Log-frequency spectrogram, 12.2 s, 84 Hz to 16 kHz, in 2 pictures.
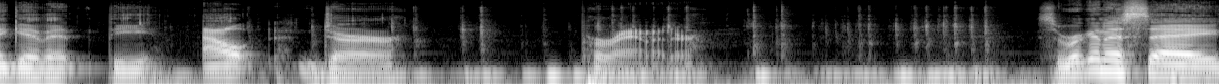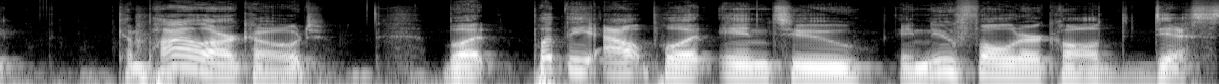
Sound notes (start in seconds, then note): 3.7 keyboard keys clicking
